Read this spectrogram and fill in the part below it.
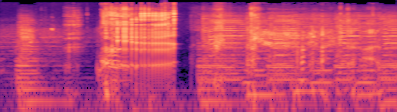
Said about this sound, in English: why did you belch into the microphone? Yeah, what's that all about?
